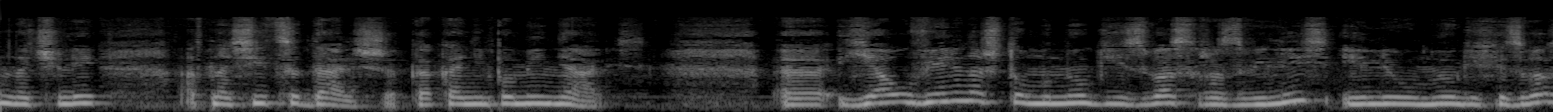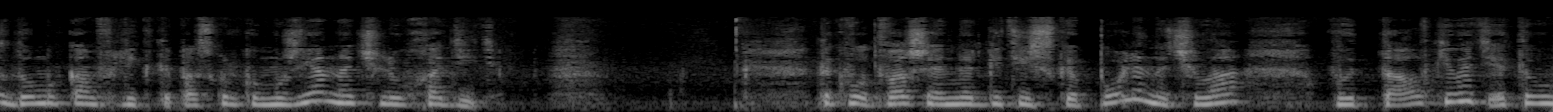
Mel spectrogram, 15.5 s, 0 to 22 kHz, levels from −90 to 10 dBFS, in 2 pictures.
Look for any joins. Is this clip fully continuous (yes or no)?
yes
